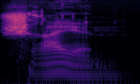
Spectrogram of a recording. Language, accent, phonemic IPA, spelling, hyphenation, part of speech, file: German, Germany, /ˈʃʁaɪ̯ən/, schreien, schrei‧en, verb, De-schreien.ogg
- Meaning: to shout; to yell; to cry; to scream; to howl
